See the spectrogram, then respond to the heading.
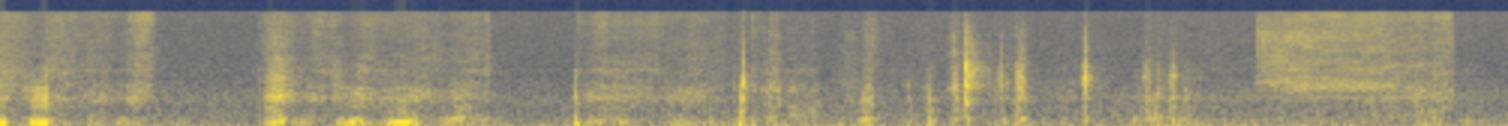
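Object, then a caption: Large cardboard matchbox. A large, flat cardboard box of long matches is held below the mic and tapped and scratched with fingertips and nails. Soft, dull low taps mix with dry, papery scratching and a few sharp, brief clicks. Toward the end comes a steady, bright scraping rub.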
